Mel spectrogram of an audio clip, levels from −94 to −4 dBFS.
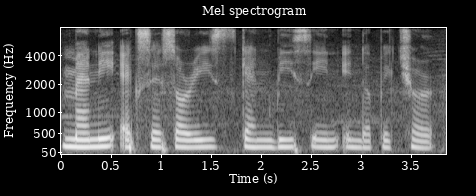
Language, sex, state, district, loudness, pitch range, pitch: English, female, Assam, Kamrup Metropolitan, -18 LUFS, 170-180 Hz, 175 Hz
